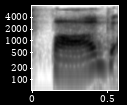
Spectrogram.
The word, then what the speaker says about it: Fogh: your last name and i think it's fog i think that's how you say it okay but for some reason my brain always says foe so i'm like let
